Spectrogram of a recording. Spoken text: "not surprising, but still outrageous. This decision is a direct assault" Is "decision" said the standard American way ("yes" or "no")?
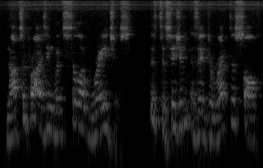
yes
